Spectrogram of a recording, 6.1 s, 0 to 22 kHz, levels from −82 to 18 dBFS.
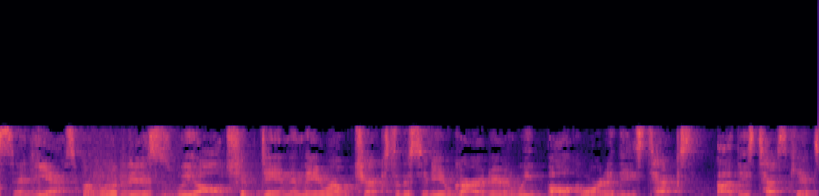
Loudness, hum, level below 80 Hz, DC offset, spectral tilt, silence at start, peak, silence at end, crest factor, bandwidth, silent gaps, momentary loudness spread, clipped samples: -20 LUFS; none; -72 dBFS; under 0.1%; -1 dB/octave; 0 s; -4 dBFS; 0 s; 18 dB; 8.2 kHz; none; 3 LU; under 0.1%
